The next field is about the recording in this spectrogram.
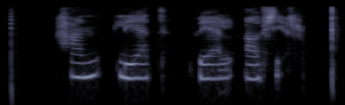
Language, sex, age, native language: Icelandic, female, 10, Icelandic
